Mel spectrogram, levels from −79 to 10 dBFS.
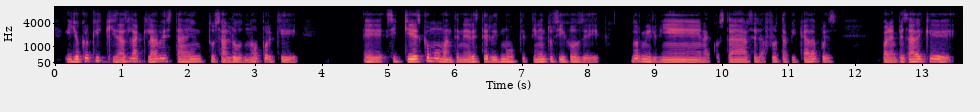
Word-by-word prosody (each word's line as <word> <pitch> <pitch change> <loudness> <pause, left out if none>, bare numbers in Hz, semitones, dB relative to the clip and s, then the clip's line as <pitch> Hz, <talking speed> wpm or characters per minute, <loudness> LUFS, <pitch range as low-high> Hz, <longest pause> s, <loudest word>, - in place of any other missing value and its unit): y 140 - -1
yo 140 0 +6
creo 165 +3 -1
que 175 0 -5
quizás, 125 +2 -1
la 150 -1 -1
clave 140 +3 +1
está 135 -4 -2
en 140 0 0
tu 145 - -4
salud, 120 -2 0
¿no?, 125 +7 -3
porque, 130 -6 -2 1.0
eh, 120 -2 0
si 130 -1 -7
quieres 140 +2 +8
como 165 -1 +1
mantener 120 -1 +1
este 135 +2 +2
ritmo 130 +1 +1
que 115 - -8
tienen 125 +3 +1
tus 125 -1 -5
hijos 125 -1 0
de 110 -1 -5 0.4
dormir 140 -6 +1
bien, 120 -1 +2
acostarse, 120 +1 -3
la 120 - -6
fruta 120 -1 -5
picada, 125 +4 -3
pues, 120 -2 -5 0.6
para 115 - +1
empezar 120 +3 +1
hay 140 - +3
que, 140 -5 +1
130 Hz, 160 wpm, -21 LUFS, 120-140 Hz, 1.0 s, quieres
